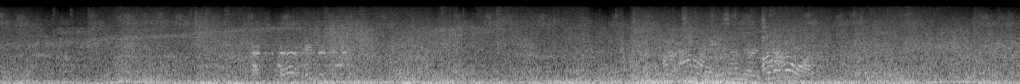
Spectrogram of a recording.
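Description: Laser weapons zap and hum repeatedly.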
